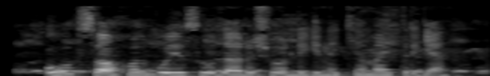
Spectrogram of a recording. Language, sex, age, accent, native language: Uzbek, female, 12-17, Toshkent shahri, Uzbek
